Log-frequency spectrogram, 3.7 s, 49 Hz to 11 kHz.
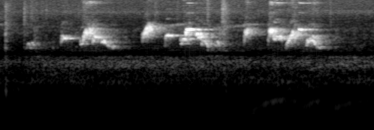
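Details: Red-whiskered bulbul decoy used for trapping wild birds, Sàng cầu trapping session on 4 April 2019: bright whistled phrases, each rising then falling, several in quick succession, over a steady low hum.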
